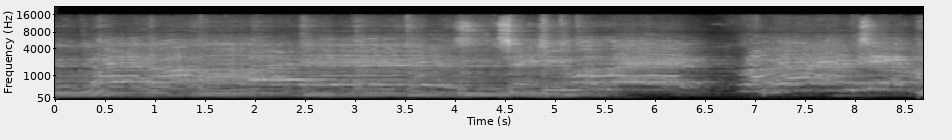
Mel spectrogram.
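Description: Live rock band with amplified acoustic guitar playing and vocals being sung, with the crowd singing along. The music drops out briefly about six and a half seconds in, then comes back.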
